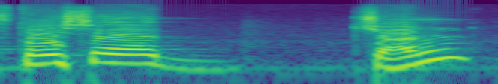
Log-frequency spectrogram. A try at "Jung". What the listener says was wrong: Young. Young. The last name is spelled Jung. However, it's a soft J. It's a European pronunciation, so it's Young.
